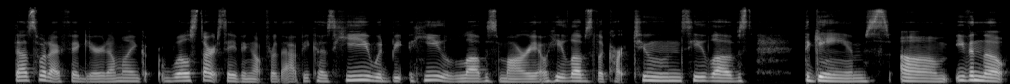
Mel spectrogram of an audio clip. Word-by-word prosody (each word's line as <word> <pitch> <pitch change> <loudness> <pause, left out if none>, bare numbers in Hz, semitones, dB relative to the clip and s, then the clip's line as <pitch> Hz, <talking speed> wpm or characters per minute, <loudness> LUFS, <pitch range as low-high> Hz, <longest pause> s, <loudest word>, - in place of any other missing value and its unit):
That's 185 +1 +3
what 200 - +2
I - - +1
figured. 130 -1 -5
I'm 135 +3 -4
like, 150 -1 -5 0.2
we'll 170 +3 +2
start 180 +1 0
saving 135 -4 -3
up - - -7
for 130 - -5
that, 130 0 -7
because 150 -2 -6
he 200 0 +2
would 155 -5 -2
be 155 - -4
he 200 +4 -1
loves 140 0 -1
Mario, 130 0 -1
he 160 +2 -1
loves 155 -3 +2
the 130 - -3
cartoons, 170 +1 -1
he 175 -1 0
loves 160 - +1 0.5
the 185 - +2
games, 145 -2 +2
um, 145 -5 +2
even 195 0 +5
though 155 -4 +4
155 Hz, 180 wpm, -26 LUFS, 140-175 Hz, 0.5 s, even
